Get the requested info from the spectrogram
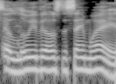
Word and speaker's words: Louisville: It's Louisville, I guess I should be pronouncing it.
